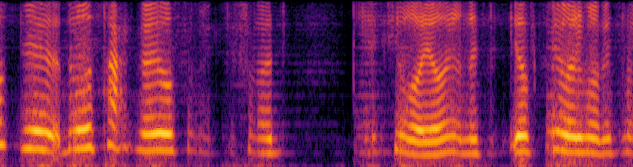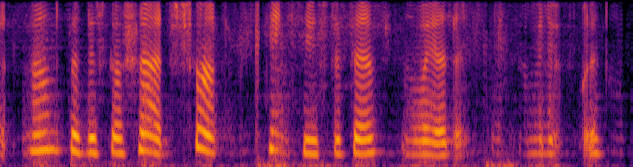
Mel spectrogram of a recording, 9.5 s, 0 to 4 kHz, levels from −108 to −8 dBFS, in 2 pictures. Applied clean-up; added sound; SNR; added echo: neural separator model SepFormer WHAMR!.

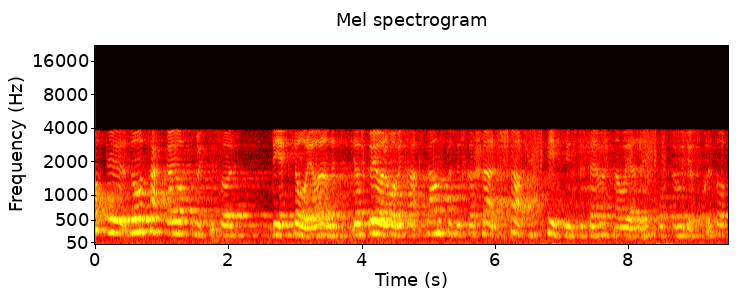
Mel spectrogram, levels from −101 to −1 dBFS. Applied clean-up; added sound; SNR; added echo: none; Squeak; 17 dB; reverberation time 2.5 s.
